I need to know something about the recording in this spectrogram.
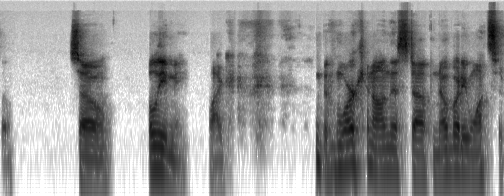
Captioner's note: laughter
